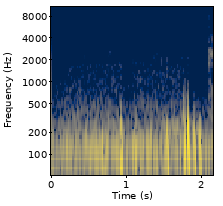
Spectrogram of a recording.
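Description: Microphone handling noise: a few dull low thumps, near a second in and again near the end, as a microphone is picked up and passed along, over a steady low electrical hum.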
